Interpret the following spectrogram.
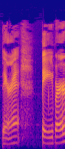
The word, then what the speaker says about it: Barrett Baber: I'm here with Barrett Baber, pronounced it correctly.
